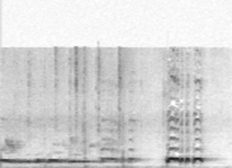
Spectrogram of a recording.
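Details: Local wild-type zebra dove, described as a bold, eager singer, gives a long, even, rolling coo, then after a short pause a louder burst of quick stuttering trilled notes; faint low rumble behind.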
